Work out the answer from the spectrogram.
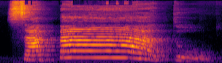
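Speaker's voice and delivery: "Sapato" called out loud, PA held very long; calling from afar. Shown as a demonstration. Teacher calls a faraway word to find its stressed syllable, "Sapato" with long pa. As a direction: call "Sapato" as if it were far away, stretching pa. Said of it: "chamar a palavra como se ela estivesse bem longe".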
